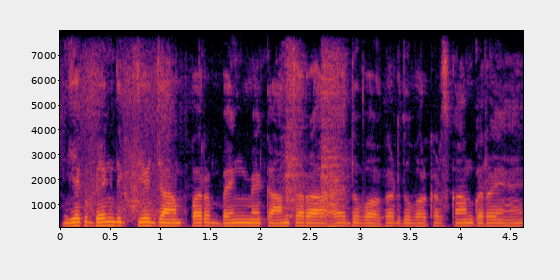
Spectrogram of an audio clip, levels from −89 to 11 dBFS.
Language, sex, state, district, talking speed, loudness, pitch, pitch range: Hindi, male, Haryana, Jhajjar, 260 wpm, -19 LUFS, 135 Hz, 130-135 Hz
